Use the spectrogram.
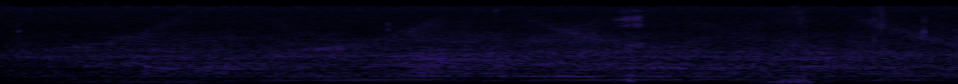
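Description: A late model race car roars down the straightaway at a dirt or short-track race, its engine droning steadily at a distance with faint crowd and track ambience underneath.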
